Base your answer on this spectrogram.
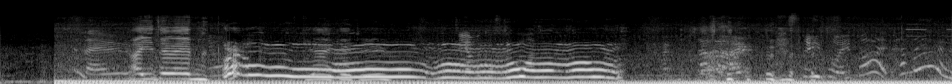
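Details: A Siberian Husky gives a long, wavering howl at a drive-thru window, as if ordering from staff, rising and dipping in drawn-out, talkative tones.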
